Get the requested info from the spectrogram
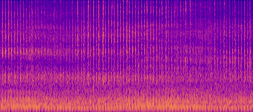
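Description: A wooden boat's engine running steadily, with a fast, even firing beat.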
